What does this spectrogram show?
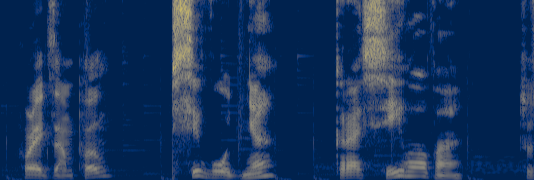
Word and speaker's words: Сегодня: When you see Иго. or Ого. in a word, for the most of the time, letter G in between will be pronounced as V. For example, Сегодня.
